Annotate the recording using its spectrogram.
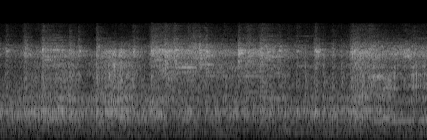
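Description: Soundtrack of an animated action film playing through a tablet's small built-in speaker: busy sound effects with music, tinny with almost no bass.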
